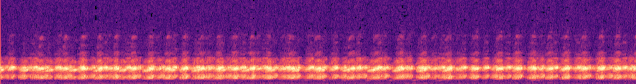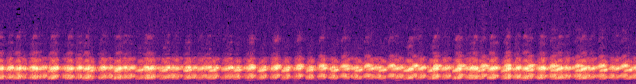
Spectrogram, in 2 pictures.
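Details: Night chorus of tree frogs at a forest pond, north-east Italy, in mid-April: steady overlapping trains of quick nasal pulses merging into an unbroken, vibrating drone, nothing else audible.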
